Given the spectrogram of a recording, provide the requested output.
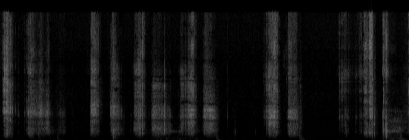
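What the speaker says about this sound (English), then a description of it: "I can cut the washi tape" Scissors snip through washi tape on cardstock in a quick series of about a dozen crisp, close cuts, some grouped in pairs and some standing alone, with short pauses between them and no voice.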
